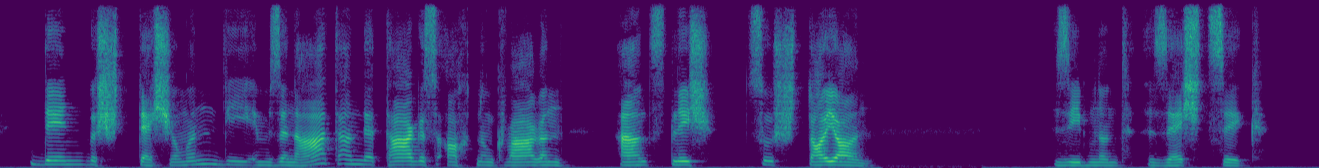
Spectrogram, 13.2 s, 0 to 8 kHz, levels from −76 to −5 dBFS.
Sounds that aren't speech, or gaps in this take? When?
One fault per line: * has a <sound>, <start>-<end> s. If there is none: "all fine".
all fine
